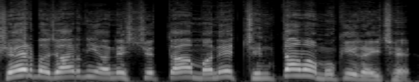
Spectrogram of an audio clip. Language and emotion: Gujarati, angry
